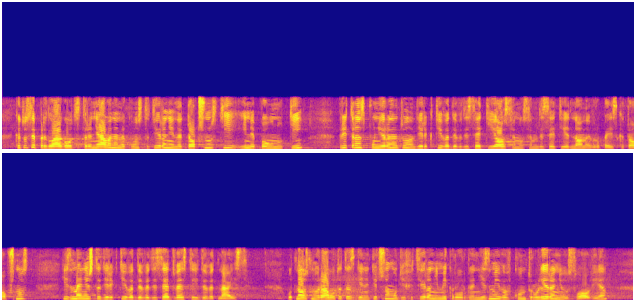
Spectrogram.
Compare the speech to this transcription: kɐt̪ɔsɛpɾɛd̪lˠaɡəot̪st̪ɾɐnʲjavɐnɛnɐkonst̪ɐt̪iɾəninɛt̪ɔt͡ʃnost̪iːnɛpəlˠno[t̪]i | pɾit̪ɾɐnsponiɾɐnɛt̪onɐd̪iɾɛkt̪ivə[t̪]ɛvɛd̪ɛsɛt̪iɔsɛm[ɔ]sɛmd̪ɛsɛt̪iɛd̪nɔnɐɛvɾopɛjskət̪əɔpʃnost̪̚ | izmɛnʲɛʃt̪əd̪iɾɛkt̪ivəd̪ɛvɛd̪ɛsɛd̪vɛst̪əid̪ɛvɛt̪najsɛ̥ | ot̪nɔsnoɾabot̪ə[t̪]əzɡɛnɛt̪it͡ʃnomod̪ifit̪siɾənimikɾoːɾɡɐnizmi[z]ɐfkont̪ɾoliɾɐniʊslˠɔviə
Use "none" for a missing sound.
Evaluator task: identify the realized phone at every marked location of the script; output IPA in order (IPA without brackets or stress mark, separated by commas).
t̪, d̪, o, t̪, v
